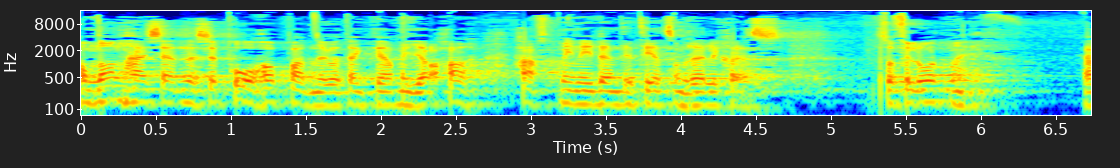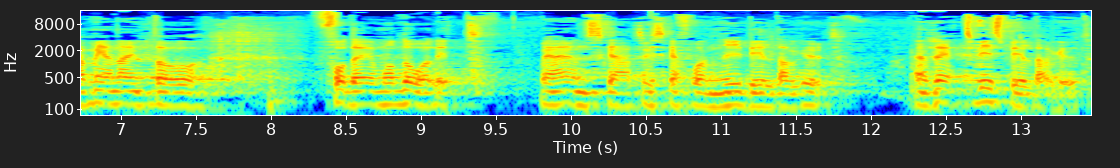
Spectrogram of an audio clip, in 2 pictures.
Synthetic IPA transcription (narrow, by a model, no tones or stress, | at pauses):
ɔmnɔnːɦæːɕɛnːəʂɛjpʰoːɦɔpːad̪nʉ̟ːɔt̪ʰɛŋk̪əjɑːmɛnjɑ̰ːɡhaɾhaft̪mɪnɪd̪ɛnt̪ɪt̪ʰeːt̪sɔmɾɛlɪɧø̰ːs | sɔfœɭoːt̪mɛj | jɑːɡmeːnaɾɪnt̪əɔ | foːd̪ɛjɔmoːɖoːlɪ̰ɡt̪ | mɛnjɑɡœnskaɾat̪vɪskafoːɛnːyːbɪld̪avɡʉ̟ːd̪ | ɛnɾɛt̪ːviːsbɪld̪a̰vɡʉ̟ːd̪̥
